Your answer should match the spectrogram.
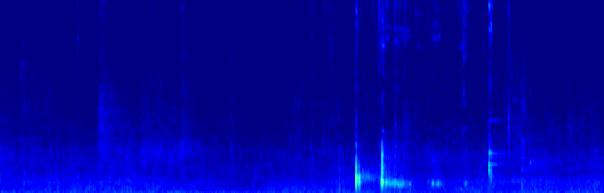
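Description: Metal engine parts clinking and knocking as they are handled: two sharp clinks with a short ring about three and a half seconds in, then a few lighter knocks.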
